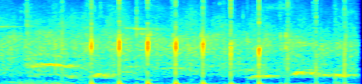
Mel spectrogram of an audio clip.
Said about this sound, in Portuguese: E se você crê, aplauda o Senhor.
